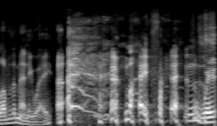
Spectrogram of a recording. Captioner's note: laughs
